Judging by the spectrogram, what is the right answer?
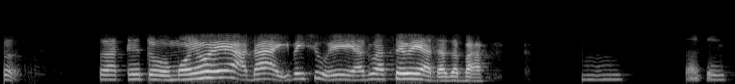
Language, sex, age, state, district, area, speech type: Assamese, female, 18-30, Assam, Nalbari, rural, conversation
